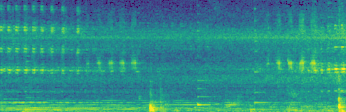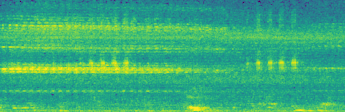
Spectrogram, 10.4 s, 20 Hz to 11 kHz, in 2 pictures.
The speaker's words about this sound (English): This is the sound of the densely forested Hida province, the northern portion of Gifu prefecture in the center of Japan. The mountainous region has roughly 52 kilohectares of natural forest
